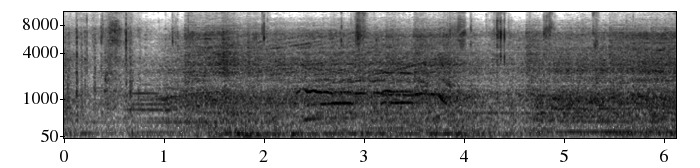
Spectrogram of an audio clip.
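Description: Movie trailer soundtrack playing over cinema speakers, recorded on a phone: music under a steady low rumble of sound effects.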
